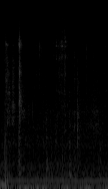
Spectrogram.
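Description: Near silence: a faint steady low hum, with one small click about half a second in as quarter-inch jack plugs are pushed together.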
